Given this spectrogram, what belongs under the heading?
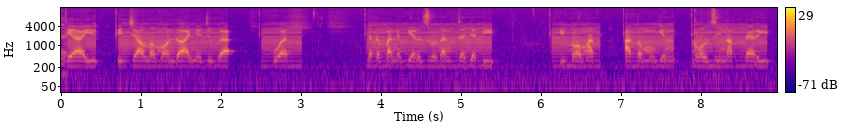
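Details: Electrolarynx speech in a male university student whose larynx was crushed by a hanging fibre-optic cable while motorbiking; his larynx and vocal cords were removed, he breathes through the neck, and his father calls the voice flat and robot-like.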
